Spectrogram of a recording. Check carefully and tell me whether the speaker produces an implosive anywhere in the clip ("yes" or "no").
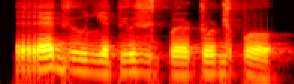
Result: no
